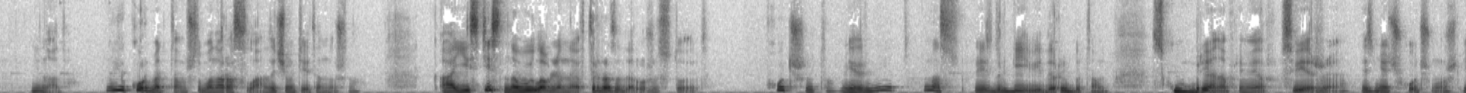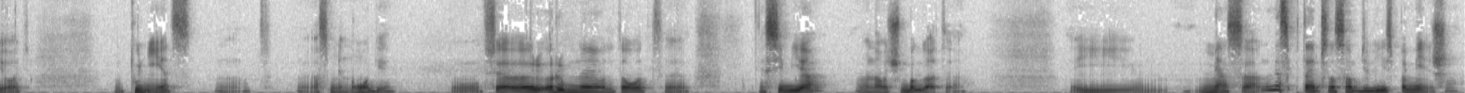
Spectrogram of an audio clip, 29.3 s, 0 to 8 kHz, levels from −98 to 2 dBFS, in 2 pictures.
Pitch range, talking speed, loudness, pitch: 140-220 Hz, 130 wpm, -23 LUFS, 185 Hz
